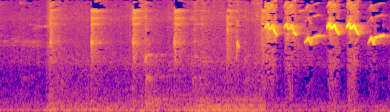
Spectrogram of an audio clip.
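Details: After a few seconds of soft background noise and faint chirps, a cinereous tit bursts into loud, high, sharply slurred paired notes, repeated quickly to the end.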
